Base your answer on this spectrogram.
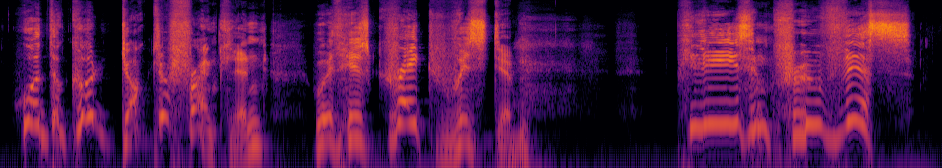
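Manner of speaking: very high, slow, drawn-out, swooping voice. Voicing Jefferson's request to Franklin without knowing how he sounded, in a high Thomas Jefferson voice. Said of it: "I'll give him a high voice".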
